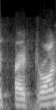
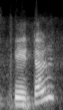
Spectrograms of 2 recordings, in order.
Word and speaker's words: patron: जो पेटन की स्पेलिंग है PATRON, उसका प्रोनाउंसिएशन समटाइम्स वी से पैट्रॉन, लेकिन पैट्रॉन प्रोनाउंसिएशन नहीं होता, that's wrong, that is पेटन।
